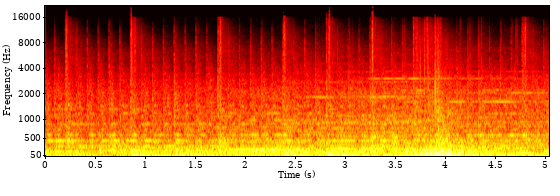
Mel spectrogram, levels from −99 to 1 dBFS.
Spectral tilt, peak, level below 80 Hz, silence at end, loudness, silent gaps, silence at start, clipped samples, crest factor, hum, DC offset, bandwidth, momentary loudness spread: -8 dB/octave; 0 dBFS; -20 dBFS; 0 s; -18 LUFS; none; 0 s; under 0.1%; 16 dB; none; under 0.1%; 13 kHz; 10 LU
